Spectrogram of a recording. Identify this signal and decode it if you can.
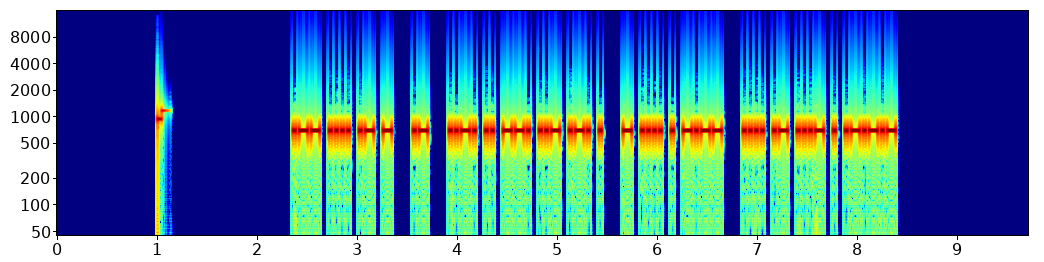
Morse code, heard as a keyed tone, about 40 wpm, 700 Hz. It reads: WHAT A FIGURE THEY HAVE.
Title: Sentences from Top 1000 Words - Review Part 2 - 40wpm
